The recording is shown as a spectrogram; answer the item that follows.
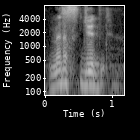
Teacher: حرف همس مثل السين وبجواره حرف مجهور مثل الجيم في كلمة مسجد مسجد، فتتحول السين إذا لم يحكم القارئ قراءته تتحول إلى إلى زاي، زاي كأنها أو سرقت صفة يدغمها في الجيم إيه، تكون فتأخذ السين صفة الجهر من السين فتتحول إلى أنا زاي.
